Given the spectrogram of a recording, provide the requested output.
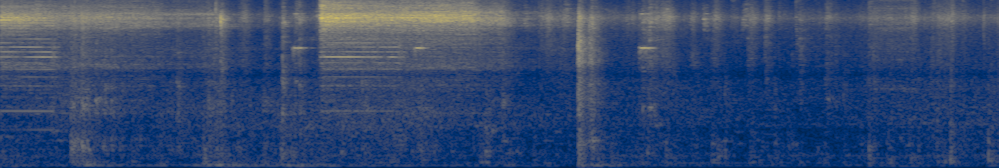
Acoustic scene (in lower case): bus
